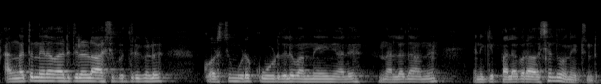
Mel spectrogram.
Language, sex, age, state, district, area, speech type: Malayalam, male, 18-30, Kerala, Kozhikode, urban, spontaneous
